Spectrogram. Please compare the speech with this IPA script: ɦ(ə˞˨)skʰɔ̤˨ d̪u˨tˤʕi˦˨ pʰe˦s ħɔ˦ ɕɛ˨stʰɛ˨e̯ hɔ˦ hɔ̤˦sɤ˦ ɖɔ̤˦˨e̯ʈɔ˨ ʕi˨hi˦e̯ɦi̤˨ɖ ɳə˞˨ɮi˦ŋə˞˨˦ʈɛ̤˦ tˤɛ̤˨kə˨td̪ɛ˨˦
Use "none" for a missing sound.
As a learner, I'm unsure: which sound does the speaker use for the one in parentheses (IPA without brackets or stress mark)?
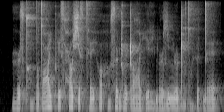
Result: ə˞˨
